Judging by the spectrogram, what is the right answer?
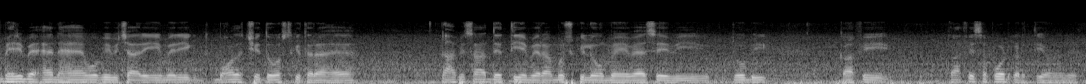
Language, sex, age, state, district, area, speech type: Urdu, male, 18-30, Delhi, East Delhi, urban, spontaneous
